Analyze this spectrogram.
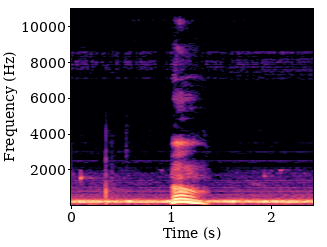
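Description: A young man makes a short sound into a close microphone.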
